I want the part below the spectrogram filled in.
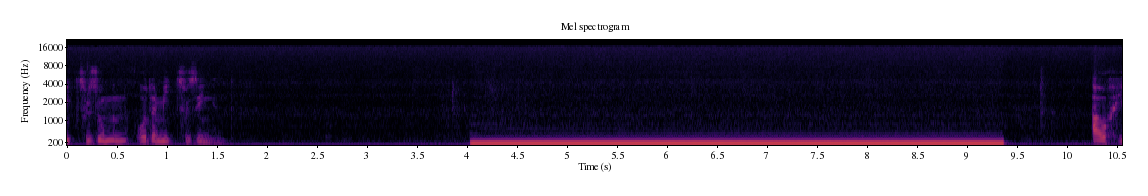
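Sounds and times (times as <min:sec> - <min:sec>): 
speech: 0:00.0 - 0:01.7, 0:04.0 - 0:04.8, 0:10.3 - 0:10.5
steady mid-low pure tone for a pitch memory test: 0:04.0 - 0:09.5.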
